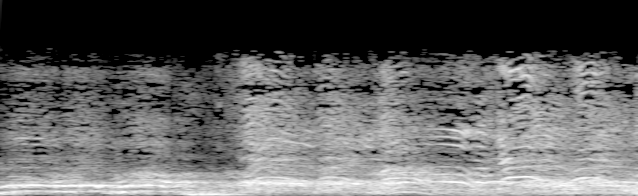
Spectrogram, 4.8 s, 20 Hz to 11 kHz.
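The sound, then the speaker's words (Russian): Several thousand protesters on the square at the Tomsk Palace of Sports, Tomsk, in frost and strong wind, shout and chant "Hands off TV-2" and "Shame on the Tomsk authorities" in support of TV-2, a dense, steady roar of many raised voices that stays loud throughout without pause. “Люди кричат «руки прочь от ТВ-2» и «позор томской власти».”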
